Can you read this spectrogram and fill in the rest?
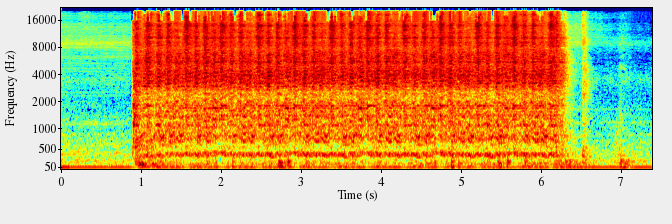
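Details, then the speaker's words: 1956 Chevy Bel Air 307 V8 with new lifters: about five seconds of steady fast cranking, roughly three pulses a second, never firing. Shimming the electronic distributor had lost its ground to the body, so no start. "No. All right. It's something else. Uh might be a connection on that distributor. One of those wires. Those wires are real flimsy."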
